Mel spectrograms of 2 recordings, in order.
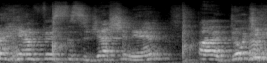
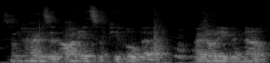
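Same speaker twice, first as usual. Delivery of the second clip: inner monologue; 9 semitones lower, faster than usual. Acted. Improviser realizing their need for approval, hushed inner monologue.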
